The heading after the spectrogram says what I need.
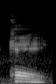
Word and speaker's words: Kambo: And so combo is just another one of these many healing modalities. Yes, purging. Thank you, Britney. How is it spelled? It is spelled with a K. Kambo.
